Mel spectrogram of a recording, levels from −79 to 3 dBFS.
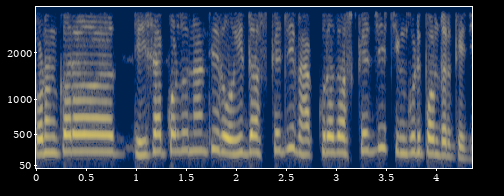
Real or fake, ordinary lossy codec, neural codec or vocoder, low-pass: fake; none; codec, 16 kHz, 8 kbps, FunCodec, trained on Chinese and English, 25 frames a second; 3.6 kHz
